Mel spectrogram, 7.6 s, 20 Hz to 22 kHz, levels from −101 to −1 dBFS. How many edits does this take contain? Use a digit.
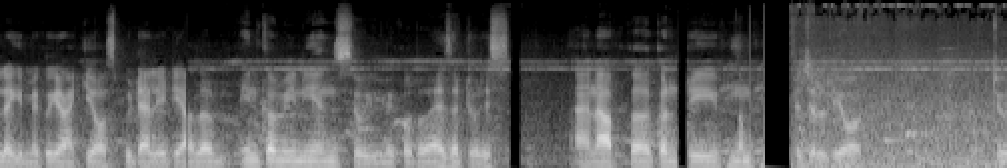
1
